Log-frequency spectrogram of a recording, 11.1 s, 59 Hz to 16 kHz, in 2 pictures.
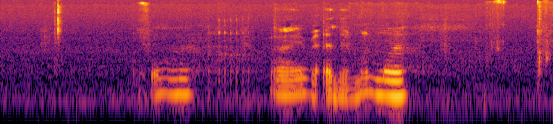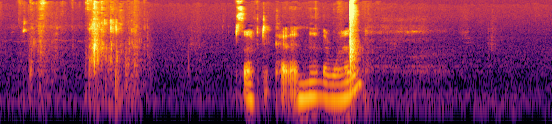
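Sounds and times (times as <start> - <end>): faint rustling of craft materials: 0.1 - 11.0.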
